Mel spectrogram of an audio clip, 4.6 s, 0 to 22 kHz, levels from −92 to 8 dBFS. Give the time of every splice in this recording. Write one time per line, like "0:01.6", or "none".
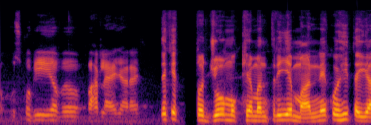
0:02.3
